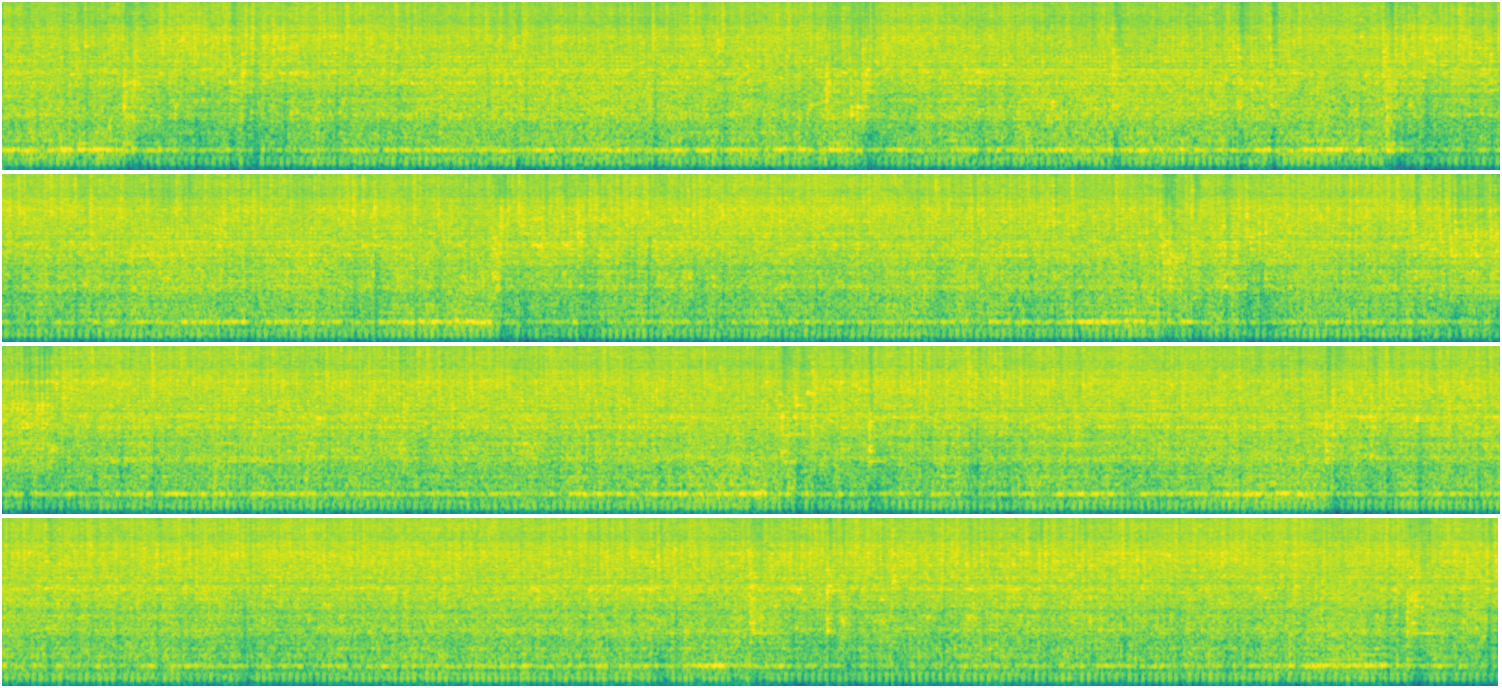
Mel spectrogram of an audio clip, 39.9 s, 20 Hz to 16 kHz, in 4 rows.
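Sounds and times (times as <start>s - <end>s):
engine running steadily: 0.0s - 39.9s
blade smashing glass bottles: 0.5s - 39.9s.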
